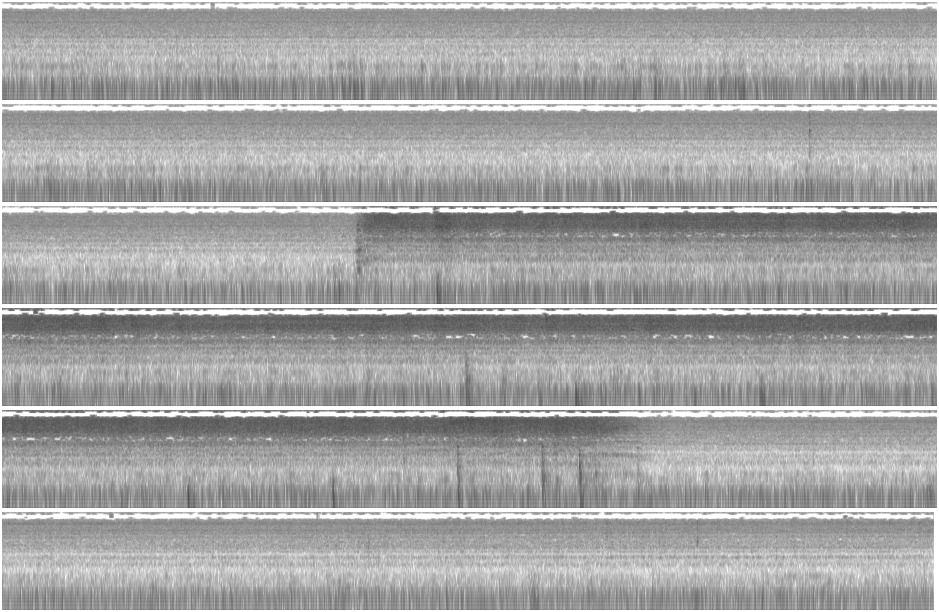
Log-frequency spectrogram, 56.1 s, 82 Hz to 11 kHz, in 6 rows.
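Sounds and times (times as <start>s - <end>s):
cabbage sizzling in a frying pan: 22.2s - 49.2s.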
